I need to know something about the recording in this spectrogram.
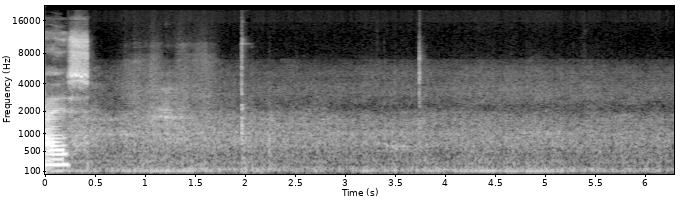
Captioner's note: footsteps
